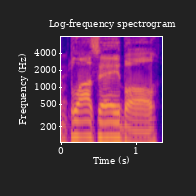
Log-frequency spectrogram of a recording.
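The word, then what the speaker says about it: Blaseball: People think it's Blazeball, but it's spelled Blazeball. It's like baseball with an L. – Or blasé ball. It's blasé ball.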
